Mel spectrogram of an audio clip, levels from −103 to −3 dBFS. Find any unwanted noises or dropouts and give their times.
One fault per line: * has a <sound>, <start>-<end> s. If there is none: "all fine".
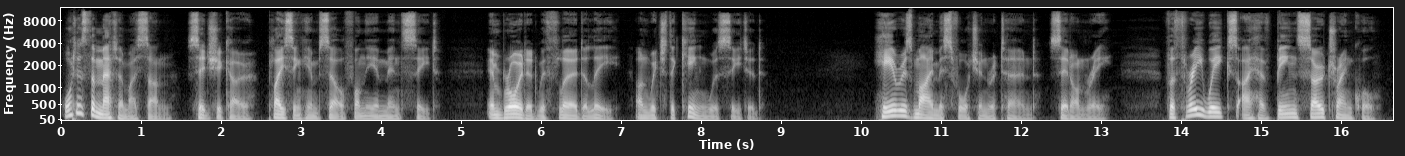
all fine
